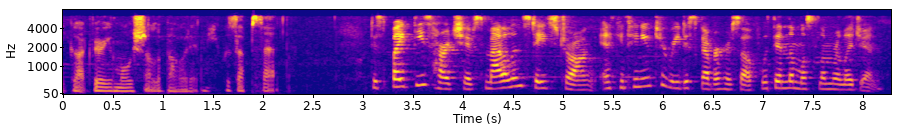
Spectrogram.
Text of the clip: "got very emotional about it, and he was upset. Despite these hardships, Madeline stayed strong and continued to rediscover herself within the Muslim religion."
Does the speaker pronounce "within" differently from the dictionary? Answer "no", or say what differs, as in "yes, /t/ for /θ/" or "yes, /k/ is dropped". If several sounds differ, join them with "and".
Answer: no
